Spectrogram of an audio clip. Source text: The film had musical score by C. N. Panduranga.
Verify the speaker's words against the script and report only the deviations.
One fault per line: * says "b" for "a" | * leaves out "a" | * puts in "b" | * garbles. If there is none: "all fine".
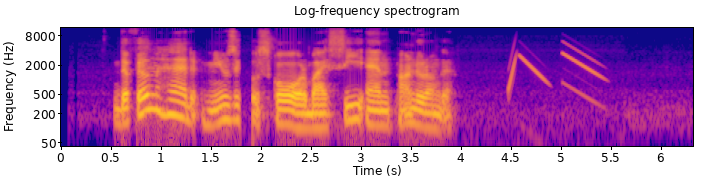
all fine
